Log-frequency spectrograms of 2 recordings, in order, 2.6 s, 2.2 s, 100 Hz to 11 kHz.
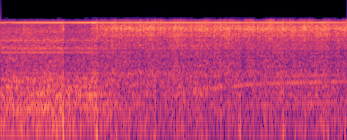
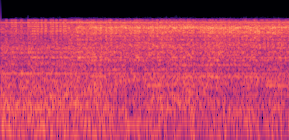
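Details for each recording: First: Axial XR10 rock crawler stock front axle with ceramic flange bearings spinning: high steady whine with faint rattle, much louder; gears have too much room, probably a failed bearing. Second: Axial XR10 rock crawler rear axle with Hot Racing big-bearing gearbox, spun up: steady smooth high whir, quiet with no knocks or grinding; normal gearbox running.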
